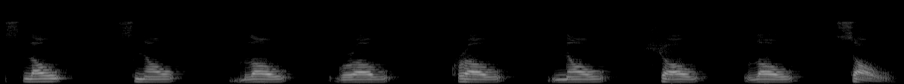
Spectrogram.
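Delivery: slow, snow, blow with gliding "ou", w silent; teacher drilling a word list; English long o. Shown as a demonstration. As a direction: stretch each o into u. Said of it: "se pronuncia como una O original".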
